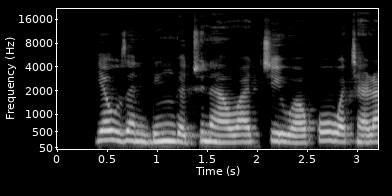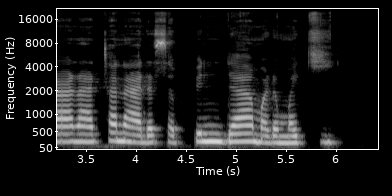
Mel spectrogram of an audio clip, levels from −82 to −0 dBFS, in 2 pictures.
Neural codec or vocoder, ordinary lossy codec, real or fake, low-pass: vocoder, 44.1 kHz, 128 mel bands every 256 samples, BigVGAN v2; none; fake; 19.8 kHz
